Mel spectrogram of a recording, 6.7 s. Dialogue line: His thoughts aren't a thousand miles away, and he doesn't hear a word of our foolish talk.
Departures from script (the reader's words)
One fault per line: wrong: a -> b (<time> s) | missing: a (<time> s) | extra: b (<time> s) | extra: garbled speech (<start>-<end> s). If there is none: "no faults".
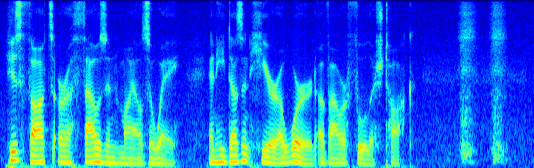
wrong: aren't -> are (0.7 s)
